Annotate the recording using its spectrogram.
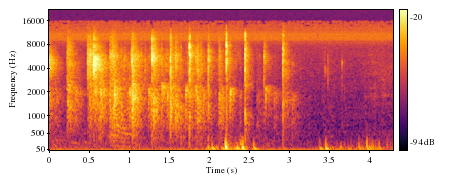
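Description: Faint, scattered hand claps from the seated audience, thinning out and dying away after about two and a half seconds.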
